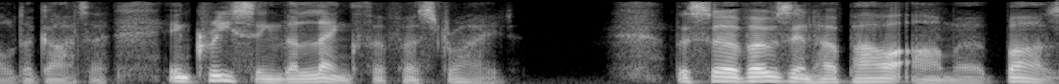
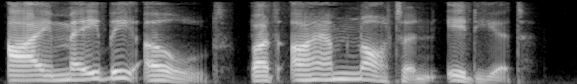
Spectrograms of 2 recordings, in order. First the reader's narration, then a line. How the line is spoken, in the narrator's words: snapped Agata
